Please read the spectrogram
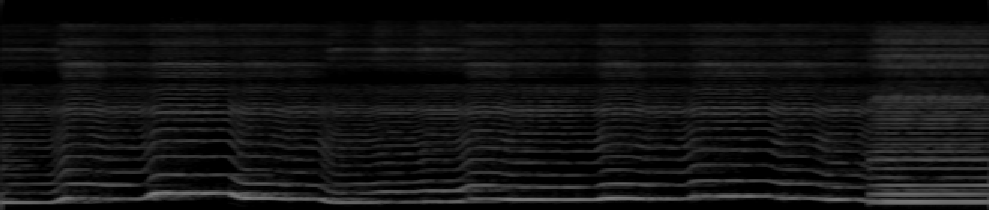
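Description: Synthesized male voices of a Vocaloid quartet singing sustained chords without clear words. The parts glide together up and down in steps about every half second to a second.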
